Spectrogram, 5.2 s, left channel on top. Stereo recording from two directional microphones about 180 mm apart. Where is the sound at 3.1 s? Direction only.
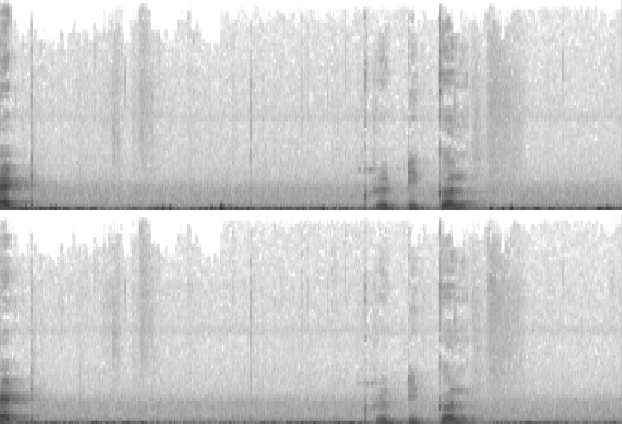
25° left (ahead or behind).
